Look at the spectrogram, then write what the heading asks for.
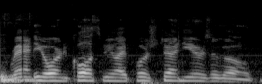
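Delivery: plain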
